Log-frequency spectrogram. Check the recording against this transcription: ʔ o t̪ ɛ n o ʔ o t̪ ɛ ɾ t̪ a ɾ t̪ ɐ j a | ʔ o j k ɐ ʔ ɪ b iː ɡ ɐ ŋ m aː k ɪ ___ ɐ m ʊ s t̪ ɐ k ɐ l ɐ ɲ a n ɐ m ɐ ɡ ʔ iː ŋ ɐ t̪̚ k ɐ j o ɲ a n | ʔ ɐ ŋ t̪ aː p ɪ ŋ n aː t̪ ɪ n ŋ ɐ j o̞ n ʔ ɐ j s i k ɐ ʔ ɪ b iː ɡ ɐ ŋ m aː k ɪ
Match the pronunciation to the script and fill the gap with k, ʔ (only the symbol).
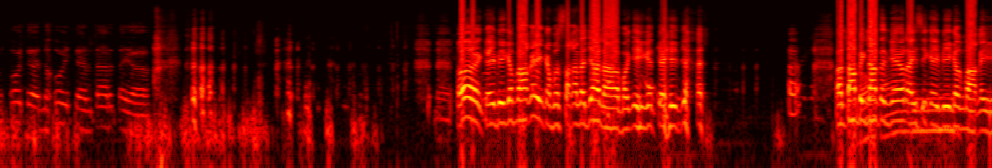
k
